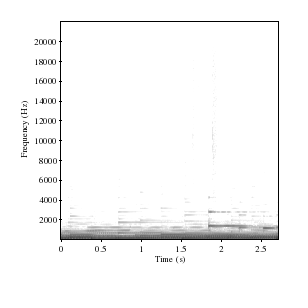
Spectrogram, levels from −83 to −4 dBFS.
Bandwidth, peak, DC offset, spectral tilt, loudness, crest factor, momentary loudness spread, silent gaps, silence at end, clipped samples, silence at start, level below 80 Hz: 3.1 kHz; -20 dBFS; under 0.1%; -11 dB/octave; -34 LUFS; 12 dB; 2 LU; none; 0 s; under 0.1%; 0 s; -50 dBFS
